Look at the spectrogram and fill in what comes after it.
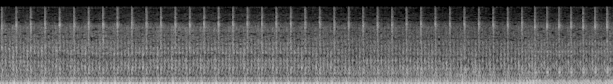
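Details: BMW E91 320d 2006, M47TU2D20 diesel idling; earlier squeaking changed to knocking; sharp regular knock about 200 a minute over steady idle, loud and constant; engine knocking, source not identified.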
